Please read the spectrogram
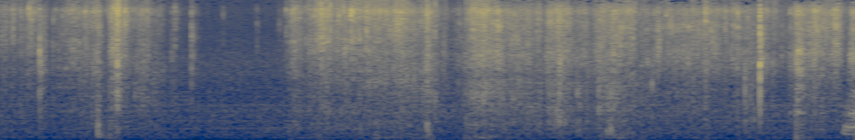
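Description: A plastic mailing package being handled and pulled open, crinkling and rustling, with a short lull about two seconds in and a sharp click near the end.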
